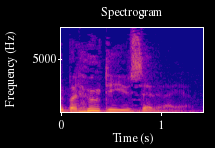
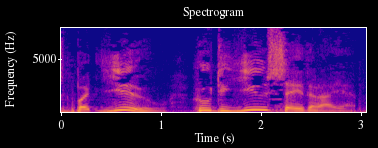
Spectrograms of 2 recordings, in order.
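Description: First: Said in the usual way. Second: Emphatic stress on both YOUs. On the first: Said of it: "Not merely". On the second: Shown as a demonstration. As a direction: lean hard on "you" each time, drawn out and falling.

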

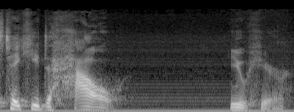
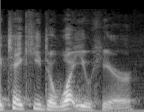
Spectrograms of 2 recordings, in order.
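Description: First: "how" lingered on, the phrase slowed and fading low; slow stress on HOW. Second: "what" given the main weight; stress on WHAT. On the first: The pastor giving the verse's true reading, slow stress on "how". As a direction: lean into the word "how", then let "you hear" drop away. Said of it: "that's an interesting way to say it". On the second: The pastor contrasting a misreading of the verse, stress on "what". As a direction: hit the word "what" as the wrong reading. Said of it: "He says". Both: Shown as a demonstration.

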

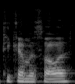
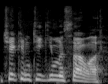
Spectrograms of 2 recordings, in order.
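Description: First: "tikka" ending in a short uh, not ee; careful, softer "tikka masala" with an uh ending; corrected to tikka. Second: "tiki" ending in an ee sound; "tiki masala" with ee in place of the final a of tikka. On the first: Shown as a demonstration. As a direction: say "tikka" with an unstressed a at the end. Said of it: "I'm not saying it right". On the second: Real, not acted. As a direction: say "tiki" to rhyme with sneaky. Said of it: "Are you saying tiki masala?".

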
